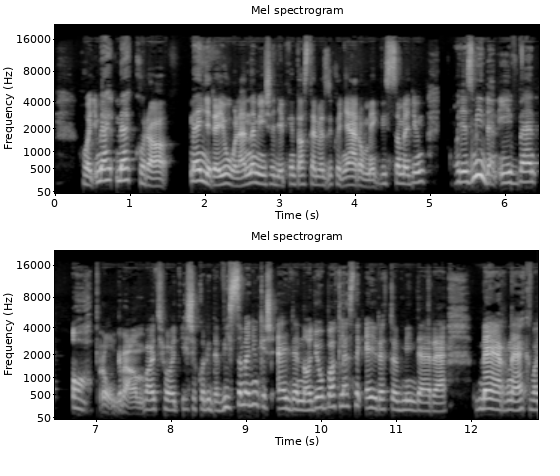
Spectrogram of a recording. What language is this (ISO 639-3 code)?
hun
